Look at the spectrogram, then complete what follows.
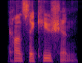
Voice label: "consecution", American

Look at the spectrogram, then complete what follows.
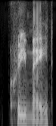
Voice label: "cremate", American

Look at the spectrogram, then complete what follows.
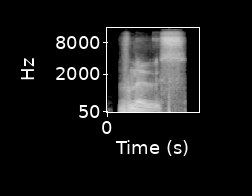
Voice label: "vamoose", British

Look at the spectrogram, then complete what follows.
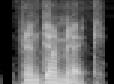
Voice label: "pandemic", American

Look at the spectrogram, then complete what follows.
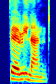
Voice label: "fairyland", Indian

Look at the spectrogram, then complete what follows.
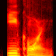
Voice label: "einkorn", American

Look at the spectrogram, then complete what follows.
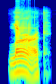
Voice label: "lurk", American

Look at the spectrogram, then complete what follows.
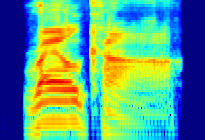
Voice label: "railcar", British

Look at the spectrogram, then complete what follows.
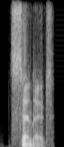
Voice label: "sennit", British

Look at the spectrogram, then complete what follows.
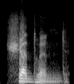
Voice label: "shedhand", American

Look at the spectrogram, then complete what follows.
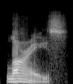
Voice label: "lares", American

